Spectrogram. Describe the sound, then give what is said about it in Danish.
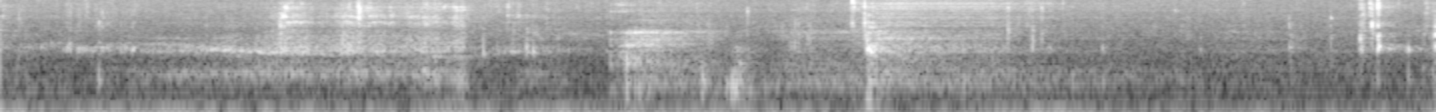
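Quiet chewing and crunching as food is tasted, with scattered crisp bites and wet mouth sounds over several seconds, and no talk. “vi smager lige på den her også.”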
